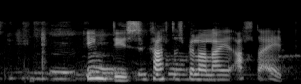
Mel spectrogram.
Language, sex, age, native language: Icelandic, female, 11, Icelandic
